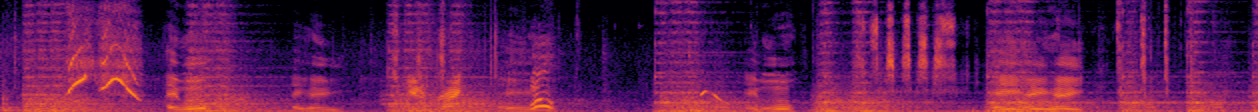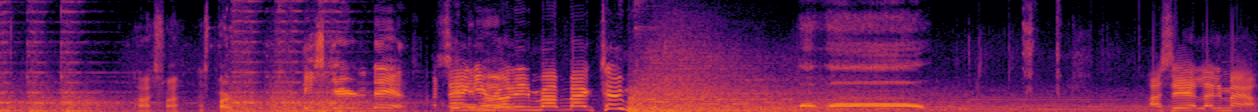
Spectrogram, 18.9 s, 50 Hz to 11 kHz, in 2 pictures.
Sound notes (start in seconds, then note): 0.3 whistles; 4.9 makes squeaky sounds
